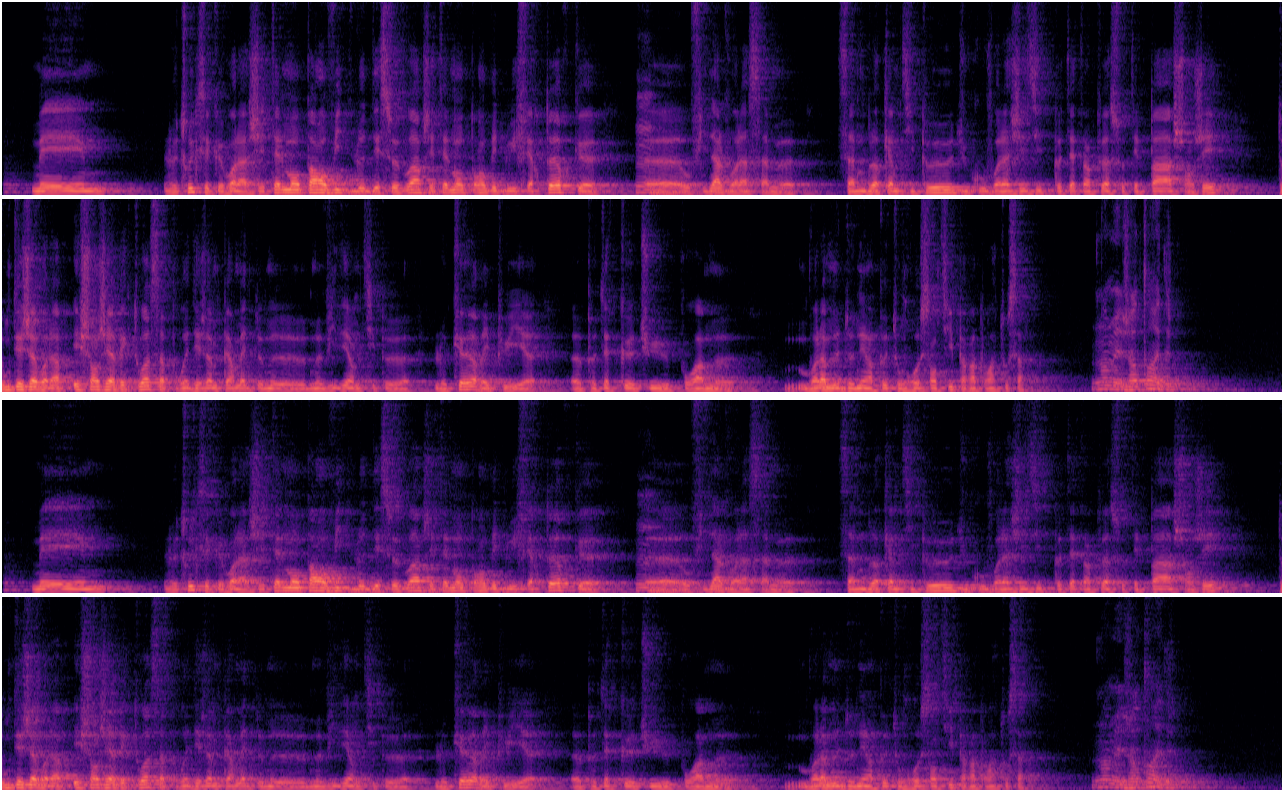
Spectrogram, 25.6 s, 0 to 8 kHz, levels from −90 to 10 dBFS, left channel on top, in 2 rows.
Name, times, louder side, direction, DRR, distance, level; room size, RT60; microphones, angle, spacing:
voice 1, 0.3-1.0 1.6-6.0 6.4-7.9 8.4-12.2 12.8-18.1 18.5-20.1 20.6-23.0, left 2 dB, 30° left, 8 dB, 0.4 m, -25 dB
voice 2, 23.7-24.5, left 2 dB, 60° left, 6 dB, 1.2 m, -30 dB
15.0 x 6.5 x 4.9 m, 1.2 s
head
